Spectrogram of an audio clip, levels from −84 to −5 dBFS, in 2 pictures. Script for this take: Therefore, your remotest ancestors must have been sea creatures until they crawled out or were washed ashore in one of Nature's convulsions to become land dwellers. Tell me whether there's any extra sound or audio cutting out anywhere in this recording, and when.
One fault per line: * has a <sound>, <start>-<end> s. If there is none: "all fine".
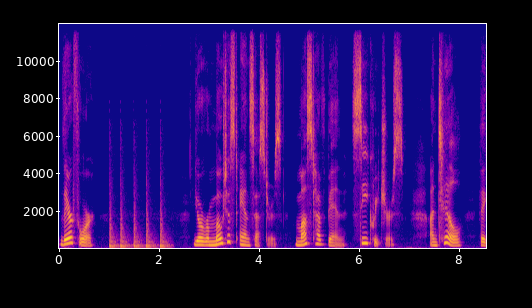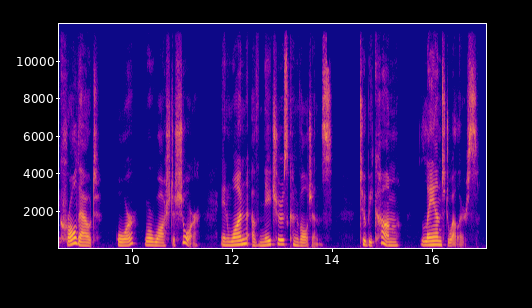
* has a thud, 1.0-2.3 s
